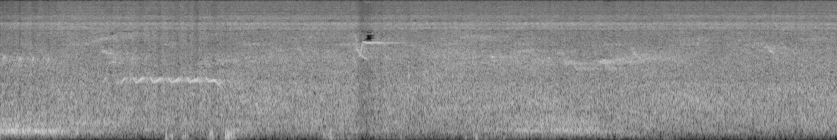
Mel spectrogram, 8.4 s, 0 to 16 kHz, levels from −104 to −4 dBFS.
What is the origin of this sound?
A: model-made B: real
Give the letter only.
A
